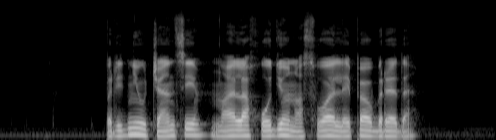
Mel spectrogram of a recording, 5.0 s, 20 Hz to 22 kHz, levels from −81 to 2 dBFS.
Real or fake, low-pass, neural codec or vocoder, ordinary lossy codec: real; 19.8 kHz; none; none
